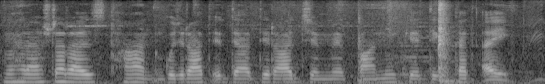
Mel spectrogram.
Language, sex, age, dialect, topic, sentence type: Magahi, male, 31-35, Central/Standard, banking, statement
